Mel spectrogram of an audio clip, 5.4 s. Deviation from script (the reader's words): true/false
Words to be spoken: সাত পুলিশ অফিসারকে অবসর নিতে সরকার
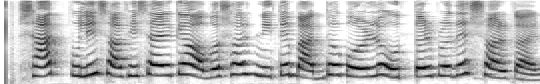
true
